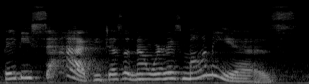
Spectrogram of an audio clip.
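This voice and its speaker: A woman's voice: fairly high pitch, huge pitch swings, unhurried, a little mellow, a little hiss or hum. A woman hosting a children's storytime, reading a picture book aloud expressively in a sing-song, question-asking way. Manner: sing-song, asks the young listeners questions.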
